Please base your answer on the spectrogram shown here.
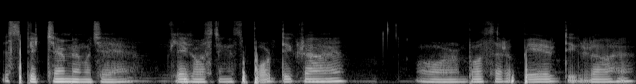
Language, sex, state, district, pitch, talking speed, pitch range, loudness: Hindi, male, Arunachal Pradesh, Lower Dibang Valley, 125 Hz, 140 wpm, 115-135 Hz, -23 LUFS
